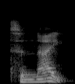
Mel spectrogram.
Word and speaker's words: tonight: Tomato tonight. You see that space I created tonight, right? I created pitch, but I also amplified tonight. So that that stress vowel is obviously different than to to.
